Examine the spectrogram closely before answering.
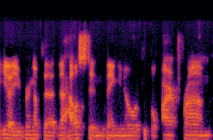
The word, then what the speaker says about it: Houston: they won't know any, they'll mispronounce Houston. They'll pronounce it like Houston Street, Yeah.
